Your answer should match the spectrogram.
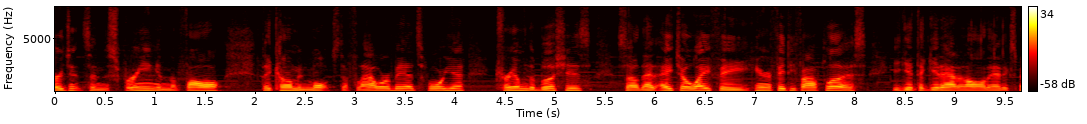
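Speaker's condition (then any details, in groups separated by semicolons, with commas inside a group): No condition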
